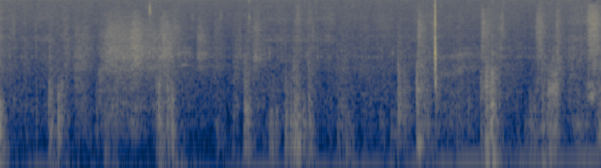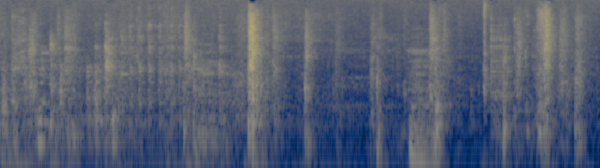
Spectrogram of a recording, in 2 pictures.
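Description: Irregular knocks, clicks and rustles of a handheld phone being carried while someone walks through the house.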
